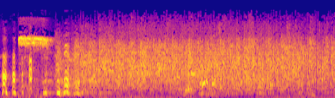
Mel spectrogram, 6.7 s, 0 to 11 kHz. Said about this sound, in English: at the end of that round, you've got 2 points, because you got one for speaking as the whistle went.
